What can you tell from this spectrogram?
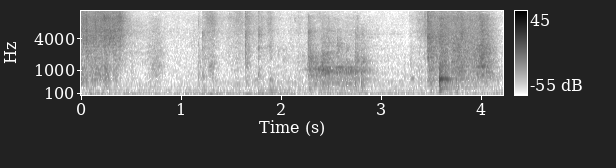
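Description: A metal baking sheet is slid off the counter, the RV oven door is opened, and the sheet goes in onto the oven rack. There is a scraping rustle at the start and a sharp metal clank about three and a half seconds in.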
